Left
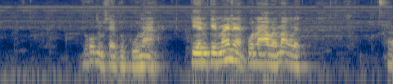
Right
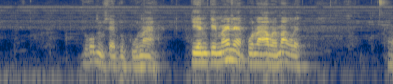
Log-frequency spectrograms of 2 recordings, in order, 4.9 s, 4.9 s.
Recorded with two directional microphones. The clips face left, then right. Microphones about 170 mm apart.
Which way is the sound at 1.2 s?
15° left (ahead or behind).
